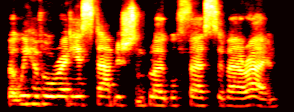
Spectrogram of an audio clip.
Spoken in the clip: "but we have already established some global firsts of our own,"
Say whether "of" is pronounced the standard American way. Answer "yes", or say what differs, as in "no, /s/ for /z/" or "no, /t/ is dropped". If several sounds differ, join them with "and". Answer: yes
